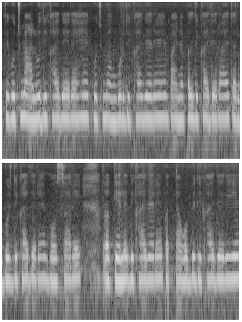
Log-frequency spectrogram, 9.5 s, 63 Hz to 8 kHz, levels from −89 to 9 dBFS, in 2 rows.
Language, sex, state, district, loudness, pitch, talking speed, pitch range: Hindi, female, Bihar, Araria, -16 LUFS, 220 Hz, 225 wpm, 215-225 Hz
